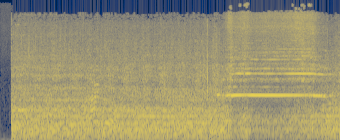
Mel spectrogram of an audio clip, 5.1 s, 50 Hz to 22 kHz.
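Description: A freight train of 68 wagons carrying Chinese commercial goods from Urumqi, China, via Kazakhstan and Uzbekistan to the Hairatan trade port in Balkh, northern Afghanistan, rumbles steadily along the rails, loud, a continuous heavy roar with a thin, high metallic squeal rising near the end.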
